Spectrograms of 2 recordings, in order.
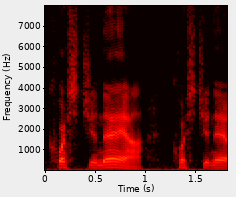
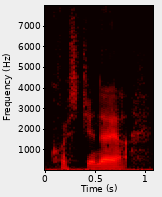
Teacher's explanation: the stress falls on the third syllable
